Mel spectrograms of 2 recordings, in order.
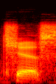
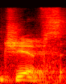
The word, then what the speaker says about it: GIF: that you can make gifs out of the manga it says all you need to I'm I'm sorry I'm sorry I'm not going to ignore this you guys say GIF yeah yeah soft G really yeah man yeah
